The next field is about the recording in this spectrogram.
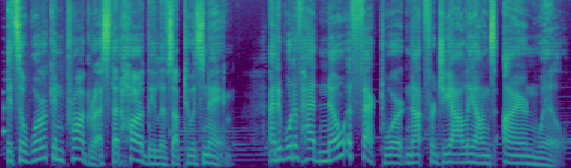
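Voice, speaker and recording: An actor voicing a calm, enigmatic doctor in a video game, speaking in a polite, formal, measured way. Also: male voice, mid-range voice, faint music behind, lightly acted.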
